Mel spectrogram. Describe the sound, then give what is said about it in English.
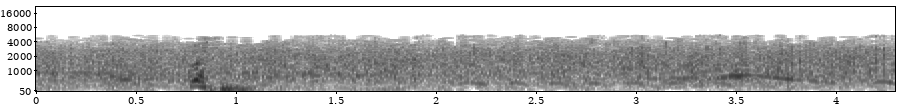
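A crowd claps steadily in a dense, continuous patter of applause, with a brief louder thump near the start and murmuring voices faintly mixed in. “Don't clap too loud.”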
